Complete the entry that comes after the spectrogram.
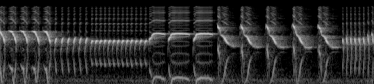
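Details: Canary song meant to provoke other canaries into singing: loud, varied tours of rapid downslurred notes, a steady buzzy trill, then swooping whistled phrases and fast repeated chips.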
